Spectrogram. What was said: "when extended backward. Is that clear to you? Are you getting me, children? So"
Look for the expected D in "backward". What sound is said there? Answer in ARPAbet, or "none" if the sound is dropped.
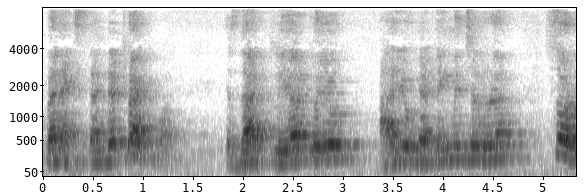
none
